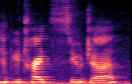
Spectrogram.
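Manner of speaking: usual speaking voice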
